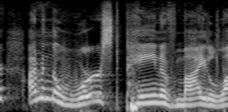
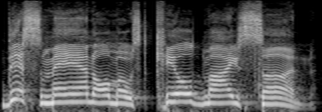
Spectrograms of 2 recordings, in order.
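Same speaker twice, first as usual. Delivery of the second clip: slow, every word hit hard; all caps; 2 semitones higher, much slower than usual. Retold or imitated. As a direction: read it out slow and heavy as if in capitals. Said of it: "all caps".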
